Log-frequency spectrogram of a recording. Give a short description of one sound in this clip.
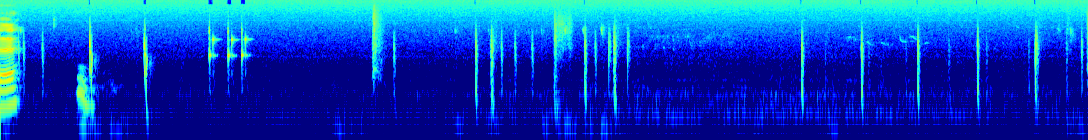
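Footsteps tap softly on a dirt path.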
